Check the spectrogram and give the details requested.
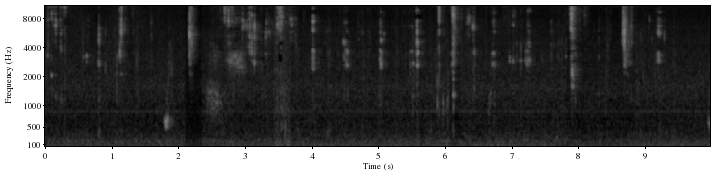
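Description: A person chewing and biting food close to the microphone, with many small sharp mouth clicks, over a steady low hum.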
